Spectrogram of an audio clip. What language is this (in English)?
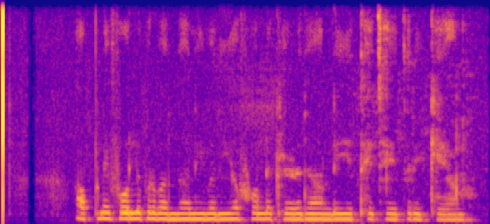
Punjabi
